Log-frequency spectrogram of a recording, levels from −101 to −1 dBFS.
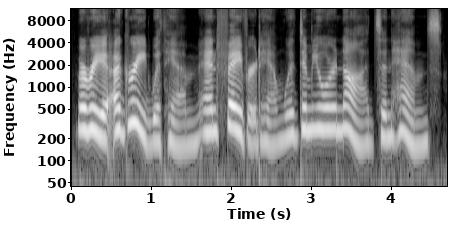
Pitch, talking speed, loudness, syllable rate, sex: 215 Hz, 155 wpm, -18 LUFS, 4.0 syllables/s, female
